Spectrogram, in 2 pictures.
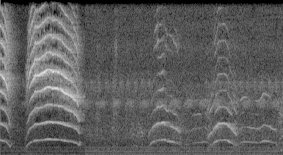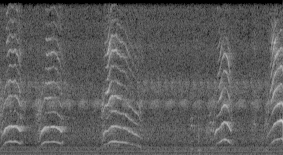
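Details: Kittens crying as they smell their mother Nabi on reunion in a new home, before breast-feeding: one loud drawn-out meow, then a rapid run of small, thin arched mews, roughly four a second, over a low background hum.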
